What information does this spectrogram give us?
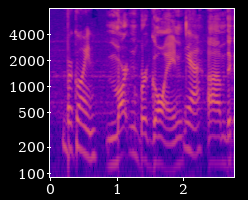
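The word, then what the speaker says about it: Burgoyne: Um in that song you named uh you name checked your then roommate Martin pronounce it for me Martin Burggon Burggoyne.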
